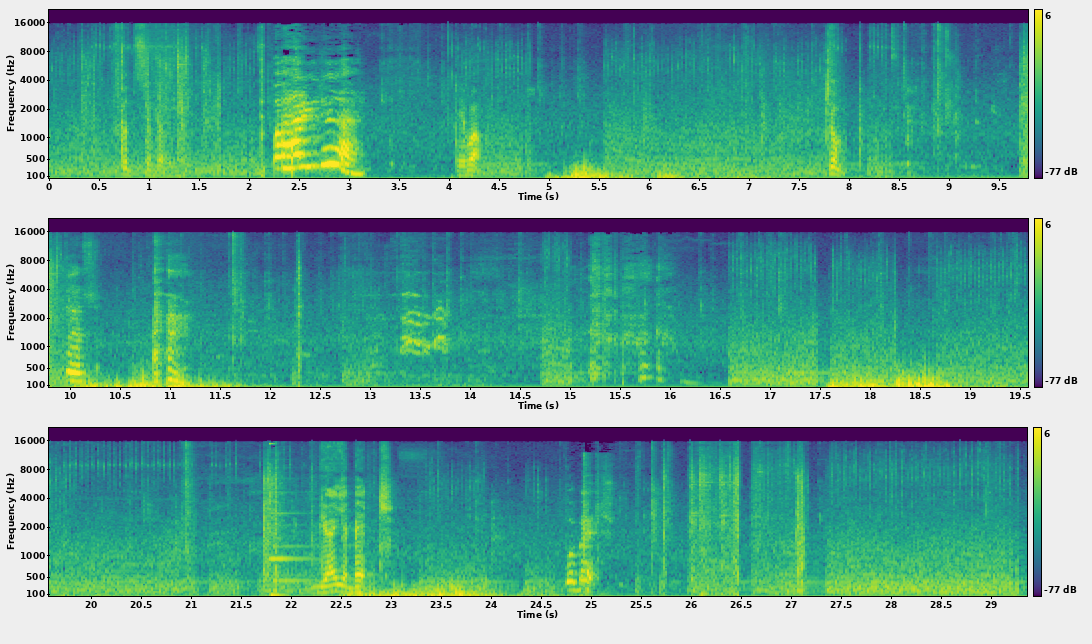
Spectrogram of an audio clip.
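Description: A bicycle rolls across a hard floor.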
